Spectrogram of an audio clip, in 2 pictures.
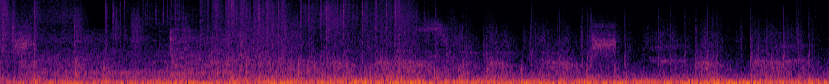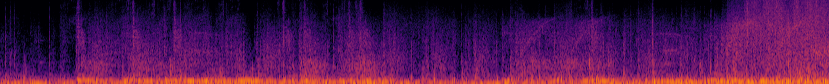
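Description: Reaper torpedoes being shot down in the Starsector space game, a dense, continuous barrage of booms and blasts with heavy rumble, loud throughout and building toward the end.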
